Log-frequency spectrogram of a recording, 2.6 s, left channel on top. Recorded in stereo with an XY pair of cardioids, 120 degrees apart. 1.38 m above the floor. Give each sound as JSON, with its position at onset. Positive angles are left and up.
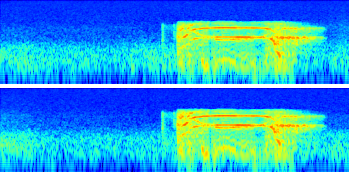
{"t": 1.2, "sound": "a scream", "azimuth_deg": -30}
